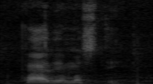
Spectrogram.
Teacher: जैसे कार्यम के साथ अस्ति, तो कार्यम के साथ अस्ति होगा तो कार्यम का जो म है उसके साथ अस्ति का अ जुड़कर म पूरा हो जाएगा, तो हो जाएगा कार्यम अस्ति। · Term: संयोग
